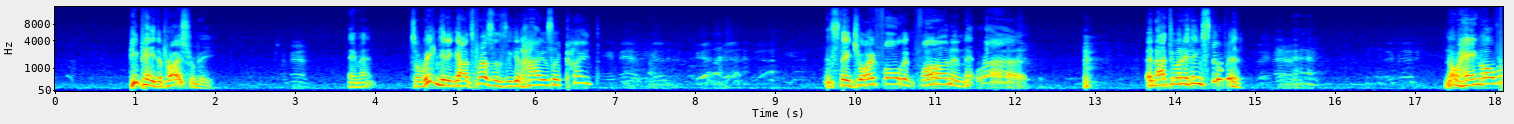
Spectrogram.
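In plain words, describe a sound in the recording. A middle-aged man speaks with animation into a headset microphone, in bursts with pauses.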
